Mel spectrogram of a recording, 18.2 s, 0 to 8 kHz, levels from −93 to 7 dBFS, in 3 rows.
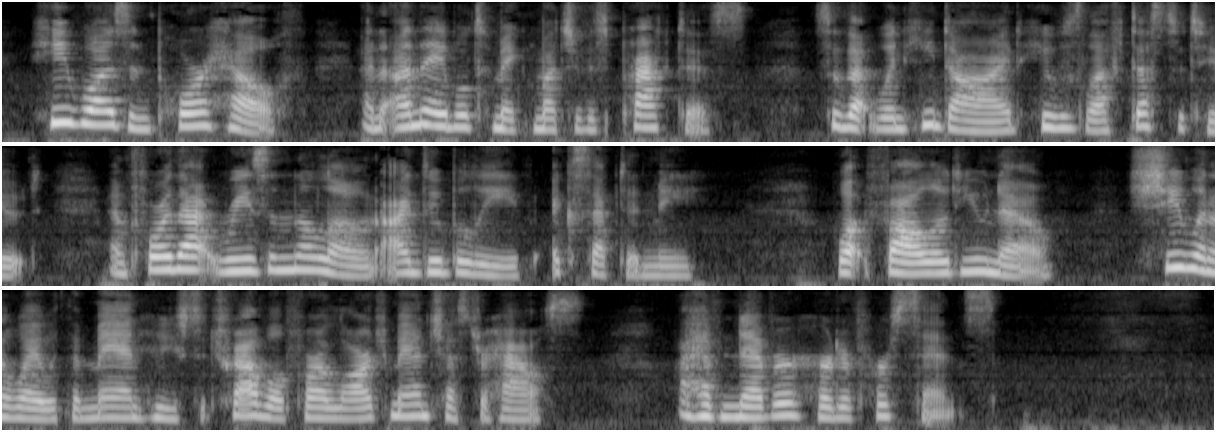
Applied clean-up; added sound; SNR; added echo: none; none; none; none.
